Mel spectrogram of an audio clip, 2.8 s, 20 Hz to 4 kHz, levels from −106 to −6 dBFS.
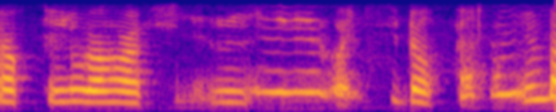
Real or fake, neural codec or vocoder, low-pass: fake; autoencoder, 22.05 kHz, a latent of 192 numbers a frame, VITS, trained on one speaker; 3.6 kHz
